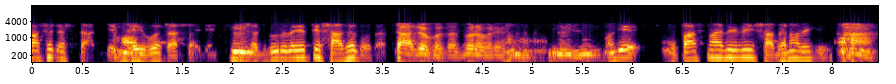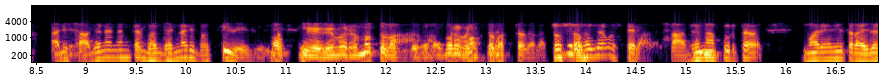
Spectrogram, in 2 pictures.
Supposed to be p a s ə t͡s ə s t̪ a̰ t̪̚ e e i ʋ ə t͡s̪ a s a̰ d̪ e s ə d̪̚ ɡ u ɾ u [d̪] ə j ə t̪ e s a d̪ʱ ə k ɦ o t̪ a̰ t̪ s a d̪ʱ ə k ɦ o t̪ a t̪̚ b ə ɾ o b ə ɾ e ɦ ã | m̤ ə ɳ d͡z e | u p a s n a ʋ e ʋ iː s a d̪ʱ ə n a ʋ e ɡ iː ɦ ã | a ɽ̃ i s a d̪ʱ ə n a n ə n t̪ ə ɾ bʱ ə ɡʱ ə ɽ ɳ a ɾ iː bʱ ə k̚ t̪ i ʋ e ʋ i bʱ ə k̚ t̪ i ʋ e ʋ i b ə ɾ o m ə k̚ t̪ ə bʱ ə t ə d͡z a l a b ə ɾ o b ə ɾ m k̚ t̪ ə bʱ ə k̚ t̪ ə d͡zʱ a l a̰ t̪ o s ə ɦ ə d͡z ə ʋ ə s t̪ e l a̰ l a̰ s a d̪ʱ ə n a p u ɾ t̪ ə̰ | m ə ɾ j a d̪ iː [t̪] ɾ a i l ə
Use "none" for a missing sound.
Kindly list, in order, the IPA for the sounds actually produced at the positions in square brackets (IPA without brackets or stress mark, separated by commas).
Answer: d̪, t̪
